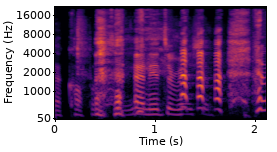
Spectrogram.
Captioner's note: Jessie laughing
